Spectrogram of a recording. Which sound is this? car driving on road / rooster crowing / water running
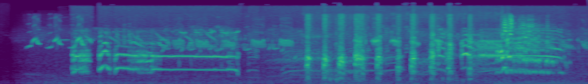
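rooster crowing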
